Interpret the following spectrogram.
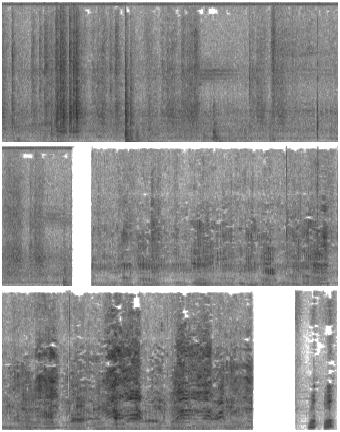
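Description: Domestic pigs grunting and oinking in a busy run of calls through the second half, after a lion's rough, breathy sounds in the first four seconds, which cut off suddenly. The first pitched bleat of a goat comes at the very end.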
